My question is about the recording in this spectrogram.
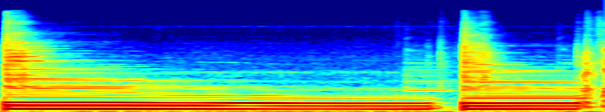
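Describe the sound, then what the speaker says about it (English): A single low E string on an acoustic or electric guitar rings out steadily and close, its pitch sliding lower as the tuning key is turned, then is plucked again twice near the end. "I'm going to turn my low E string tuning key, which is the first one here, and I'm going to make it lower in pitch"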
